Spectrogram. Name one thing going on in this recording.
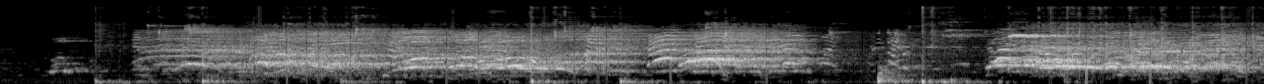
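Spectators cheer and shout loudly in a large echoing gym.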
